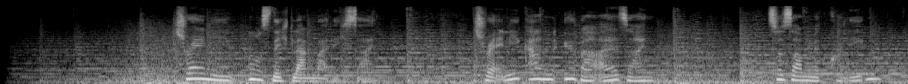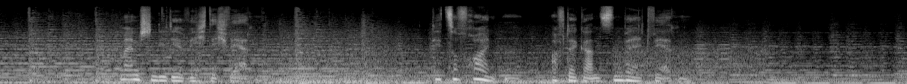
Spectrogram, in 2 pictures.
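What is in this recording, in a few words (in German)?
Werbung Recruiting natürlich jung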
